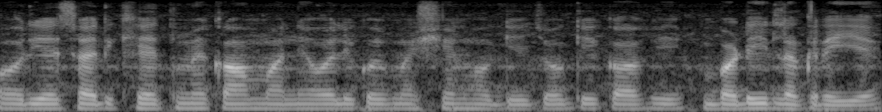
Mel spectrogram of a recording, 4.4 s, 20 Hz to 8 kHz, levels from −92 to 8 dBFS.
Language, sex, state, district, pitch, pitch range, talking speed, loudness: Hindi, male, Bihar, Bhagalpur, 125 Hz, 120-125 Hz, 245 wpm, -27 LUFS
